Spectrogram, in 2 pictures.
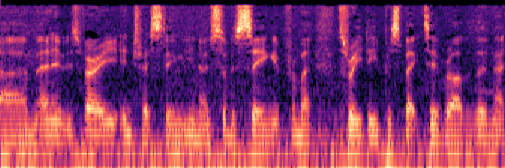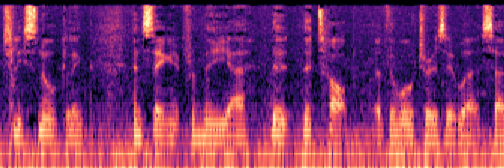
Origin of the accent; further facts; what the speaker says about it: London, United Kingdom; I'm from London, in obviously the UK.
